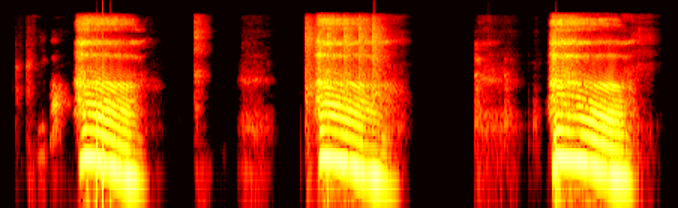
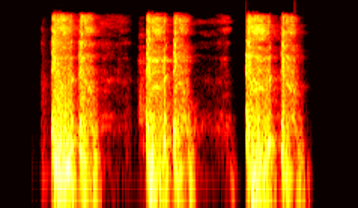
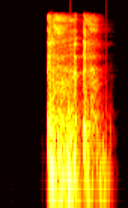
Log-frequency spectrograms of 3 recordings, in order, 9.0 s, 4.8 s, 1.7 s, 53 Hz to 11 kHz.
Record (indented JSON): {
  "exhalation_length": "9.0 s",
  "exhalation_amplitude": 30386,
  "exhalation_signal_mean_std_ratio": 0.51,
  "three_cough_length": "4.8 s",
  "three_cough_amplitude": 32767,
  "three_cough_signal_mean_std_ratio": 0.46,
  "cough_length": "1.7 s",
  "cough_amplitude": 31279,
  "cough_signal_mean_std_ratio": 0.49,
  "survey_phase": "beta (2021-08-13 to 2022-03-07)",
  "age": "18-44",
  "gender": "Male",
  "wearing_mask": "No",
  "symptom_none": true,
  "smoker_status": "Never smoked",
  "respiratory_condition_asthma": false,
  "respiratory_condition_other": false,
  "recruitment_source": "REACT",
  "submission_delay": "1 day",
  "covid_test_result": "Negative",
  "covid_test_method": "RT-qPCR",
  "influenza_a_test_result": "Negative",
  "influenza_b_test_result": "Negative"
}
